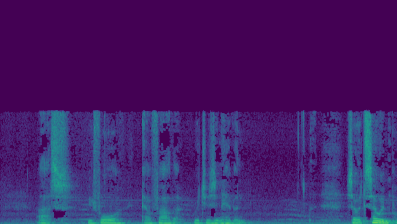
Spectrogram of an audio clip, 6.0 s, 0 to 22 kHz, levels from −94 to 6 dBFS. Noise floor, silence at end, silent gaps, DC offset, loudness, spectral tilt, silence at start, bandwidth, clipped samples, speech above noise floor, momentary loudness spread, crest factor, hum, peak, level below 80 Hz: -54 dBFS; 0 s; none; under 0.1%; -31 LUFS; -5.5 dB/octave; 0.55 s; 11.5 kHz; under 0.1%; 25 dB; 23 LU; 18 dB; none; -12 dBFS; -54 dBFS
